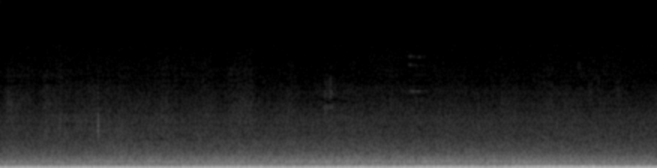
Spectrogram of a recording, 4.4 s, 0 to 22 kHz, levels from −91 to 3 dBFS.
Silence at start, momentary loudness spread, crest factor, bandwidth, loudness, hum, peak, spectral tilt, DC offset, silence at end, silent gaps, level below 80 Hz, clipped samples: 0 s; 2 LU; 14 dB; 7.2 kHz; -31 LUFS; none; -16 dBFS; -9 dB/octave; under 0.1%; 0 s; none; -38 dBFS; under 0.1%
